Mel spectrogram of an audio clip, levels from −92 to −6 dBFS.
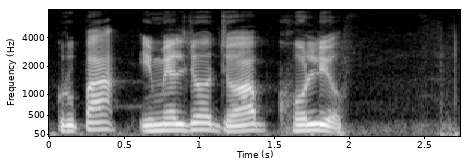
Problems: constant background noise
